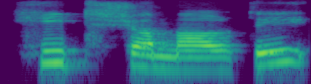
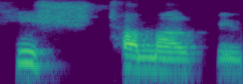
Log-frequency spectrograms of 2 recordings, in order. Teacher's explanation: when there's a sheen and a taf, there's a metathesis where they trade places. So instead of heat shamarti, it's hish tamarti.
